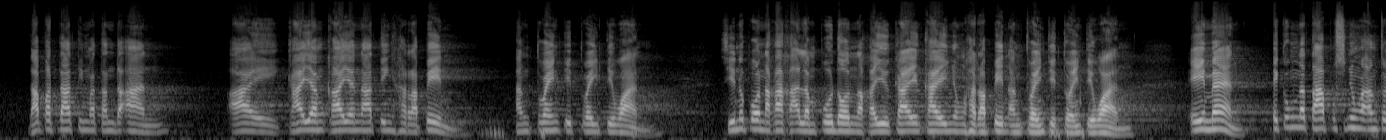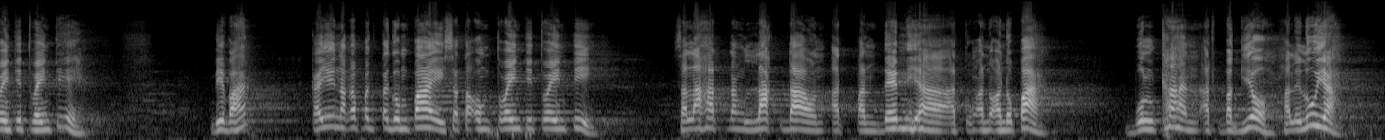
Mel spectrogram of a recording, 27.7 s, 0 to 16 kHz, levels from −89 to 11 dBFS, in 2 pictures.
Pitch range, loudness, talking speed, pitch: 160-205 Hz, -27 LUFS, 115 wpm, 180 Hz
